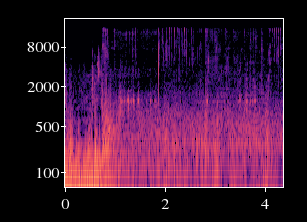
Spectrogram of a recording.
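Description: Aerosol spray can of black primer hissing steadily, starting about a second in. Wind rumbles on the microphone before it.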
